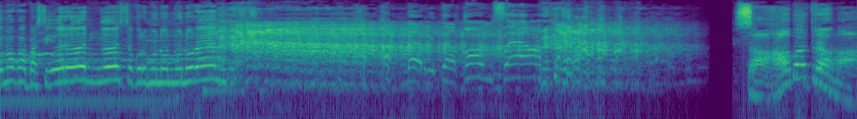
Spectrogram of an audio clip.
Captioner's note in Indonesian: tertawa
